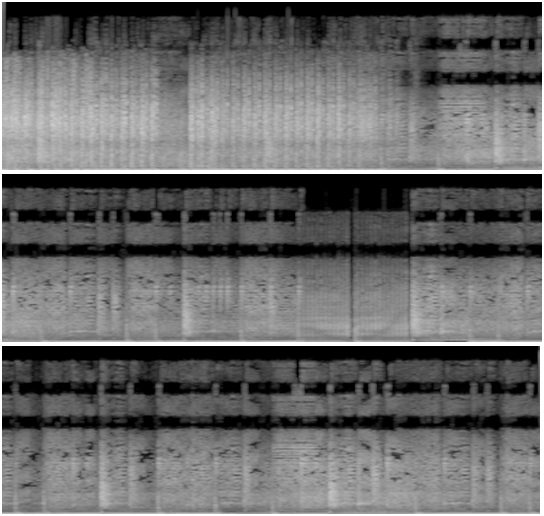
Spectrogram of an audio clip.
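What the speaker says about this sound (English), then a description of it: "Gunfire? This pattern. Suppressive marching fire." Rapid bursts of gunfire in the game Zenless Zone Zero crackle loudly, with sustained automatic fire giving way to choppy, rhythmic volleys and brief pauses.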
